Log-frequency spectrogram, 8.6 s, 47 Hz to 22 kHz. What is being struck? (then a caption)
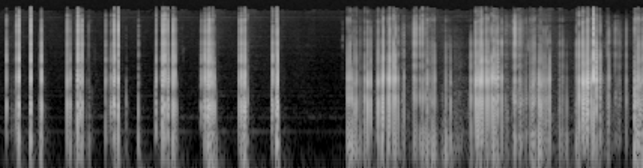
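Metal mesh microphone grille scratched with a plastic stick. A white plastic stick scratches the hollow metal mesh grille of a small gold mini microphone. It makes short, dry, raspy scratching bursts with gaps between them, then a brief silence. The scratching then becomes denser and more continuous, with a midrange rasp around 1.2 kHz.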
